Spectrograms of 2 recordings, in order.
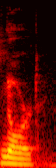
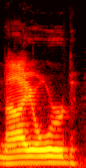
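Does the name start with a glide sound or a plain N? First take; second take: plain N; glide. First: The name starts with a plain N. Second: The name starts with an N plus glide. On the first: The speaker calls it right. "I'm just going to assume the I doesn't exist" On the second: The speaker calls it wrong. "I'm not calling it Niord"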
